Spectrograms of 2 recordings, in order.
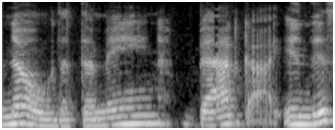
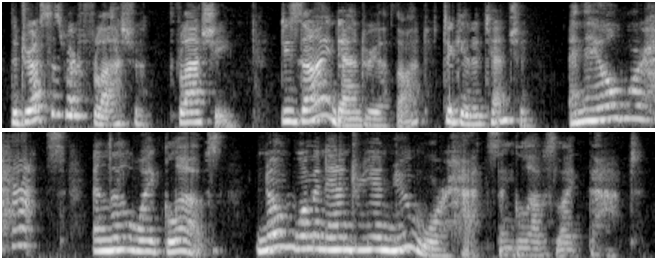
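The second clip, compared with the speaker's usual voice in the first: lively storyteller reading a novel aloud; story narration; 7 semitones higher, 4 dB louder than usual. A narrator's reading. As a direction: read it to the audience like a lively storyteller. Reads her novel aloud.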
